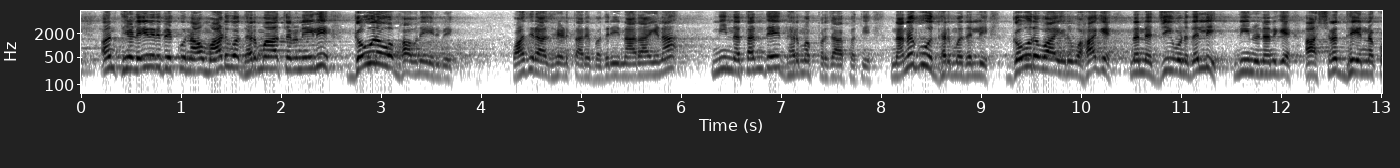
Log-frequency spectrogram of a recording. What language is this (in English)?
Kannada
